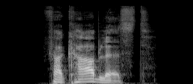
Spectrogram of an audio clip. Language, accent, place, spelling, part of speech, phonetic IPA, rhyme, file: German, Germany, Berlin, verkablest, verb, [fɛɐ̯ˈkaːbləst], -aːbləst, De-verkablest.ogg
- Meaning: second-person singular subjunctive I of verkabeln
